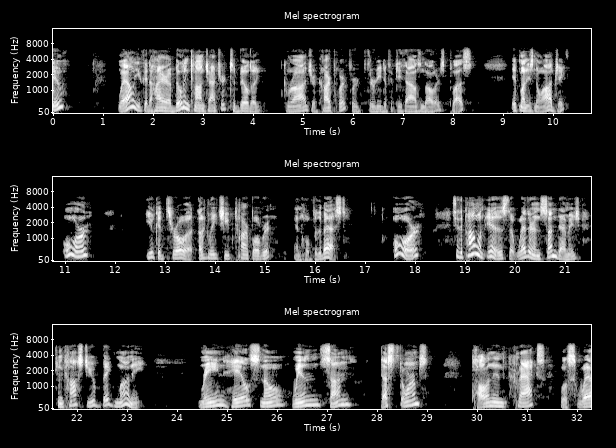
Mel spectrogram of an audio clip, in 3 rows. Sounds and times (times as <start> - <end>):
Speech: 0.0 - 0.4, 1.3 - 11.7, 12.6 - 23.5, 24.4 - 29.2, 29.8 - 32.2.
